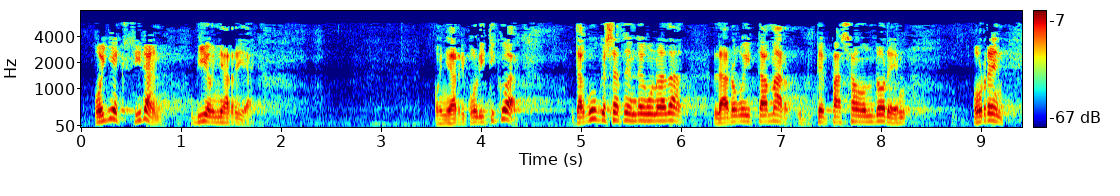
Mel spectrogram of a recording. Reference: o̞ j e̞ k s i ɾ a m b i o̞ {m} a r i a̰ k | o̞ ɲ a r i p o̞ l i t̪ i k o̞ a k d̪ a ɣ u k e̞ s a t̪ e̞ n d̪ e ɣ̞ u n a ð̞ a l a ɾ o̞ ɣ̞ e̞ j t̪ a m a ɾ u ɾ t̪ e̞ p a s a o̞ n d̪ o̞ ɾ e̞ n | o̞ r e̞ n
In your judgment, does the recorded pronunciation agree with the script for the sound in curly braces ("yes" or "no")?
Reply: no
